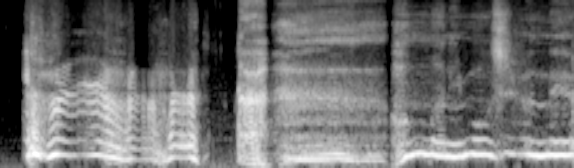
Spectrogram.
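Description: A man groaning in pain in long, wavering moans, broken by a harsh gasping breath about two and a half seconds in: the groans of a gravely ill man.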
